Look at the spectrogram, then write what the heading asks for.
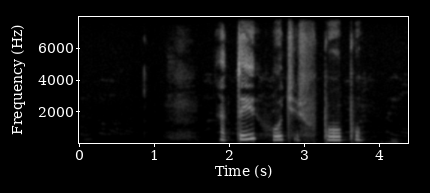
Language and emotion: Russian, sad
